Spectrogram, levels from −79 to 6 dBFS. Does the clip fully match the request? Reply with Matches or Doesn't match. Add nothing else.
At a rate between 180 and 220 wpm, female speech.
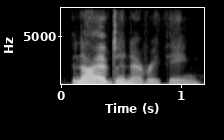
Doesn't match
